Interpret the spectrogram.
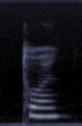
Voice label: "tun1", chinese pinyin; 吞; 暾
